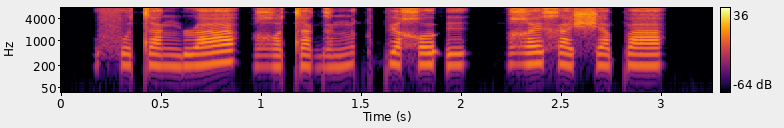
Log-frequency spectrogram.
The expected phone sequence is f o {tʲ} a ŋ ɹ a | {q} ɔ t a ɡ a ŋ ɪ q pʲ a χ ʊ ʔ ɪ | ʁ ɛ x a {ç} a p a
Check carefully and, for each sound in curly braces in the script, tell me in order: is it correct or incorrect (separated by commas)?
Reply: incorrect, incorrect, incorrect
